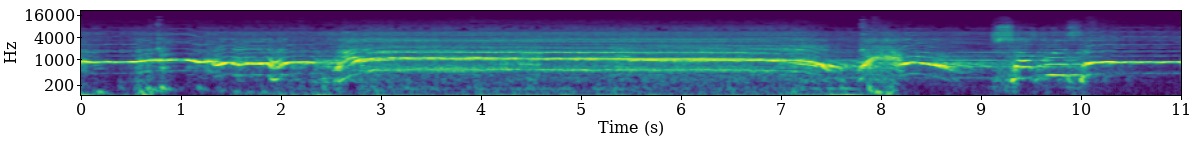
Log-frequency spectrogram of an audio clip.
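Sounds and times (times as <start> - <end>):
singers holding high note: 0.0 - 10.1.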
